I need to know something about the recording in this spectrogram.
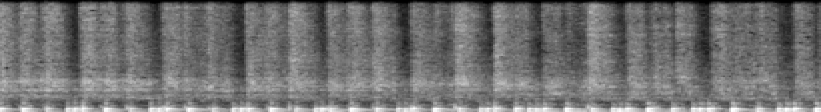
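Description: Lion dance percussion: a drum and hand cymbals played in a fast, unbroken beat, with strikes several times a second over a steady ringing tone.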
